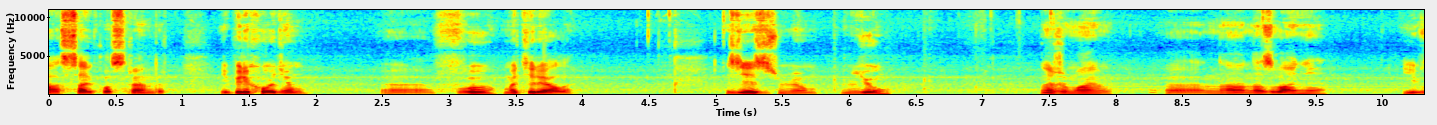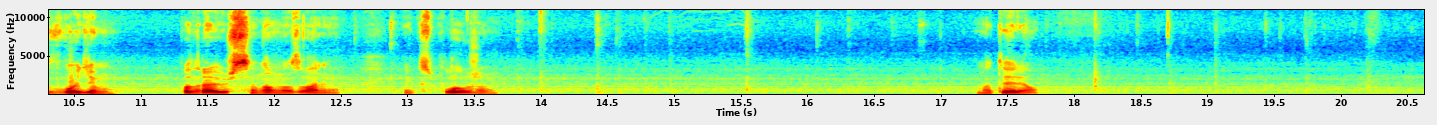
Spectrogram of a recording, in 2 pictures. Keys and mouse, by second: 14.5 s.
